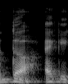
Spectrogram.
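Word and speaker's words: 得: ওটা ছিল ভার্বের পর দই ক্যারেক্টার আমাদের এটা যখন সাবজেক্টের পর বসবে তখন এটার উচ্চারণার দ থাকবে না এটা হয়ে যাবে দেই দেই যেমন আমাকে ফিরে যেতে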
